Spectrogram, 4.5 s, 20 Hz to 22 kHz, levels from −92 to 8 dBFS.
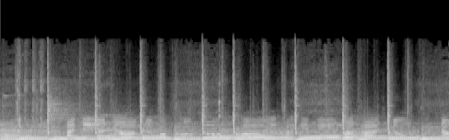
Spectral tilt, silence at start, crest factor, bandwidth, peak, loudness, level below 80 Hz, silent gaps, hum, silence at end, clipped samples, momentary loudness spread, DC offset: -5.5 dB/octave; 0 s; 10 dB; 14 kHz; 0 dBFS; -12 LUFS; -14 dBFS; none; none; 0 s; under 0.1%; 2 LU; under 0.1%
